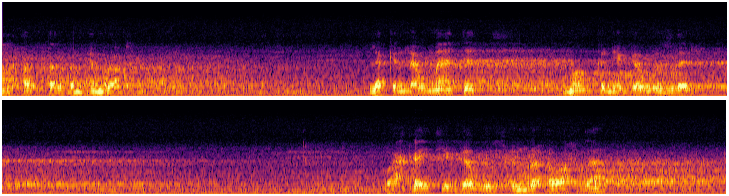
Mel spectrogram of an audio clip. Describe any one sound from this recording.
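An elderly man speaks slowly and calmly into a microphone, heard through a loudspeaker with an echo.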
